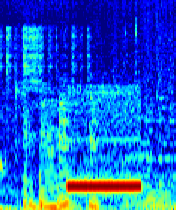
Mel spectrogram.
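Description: A steady electronic phone tone sounds for about a second, loud and unbroken, following a few moments of rustling and handling noise as a number is dialed.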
